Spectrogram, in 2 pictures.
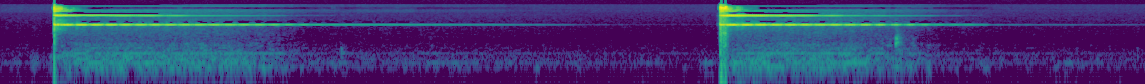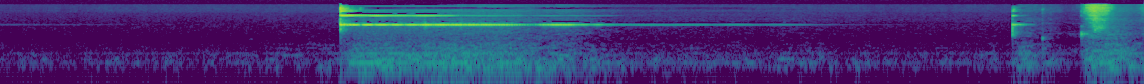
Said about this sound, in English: And then receiving the sounds of the bell.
